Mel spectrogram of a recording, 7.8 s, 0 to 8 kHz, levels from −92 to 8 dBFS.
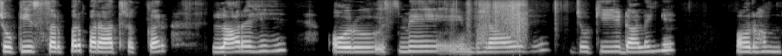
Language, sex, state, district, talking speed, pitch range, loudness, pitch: Hindi, female, Uttar Pradesh, Jyotiba Phule Nagar, 125 wpm, 245-280 Hz, -17 LUFS, 255 Hz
